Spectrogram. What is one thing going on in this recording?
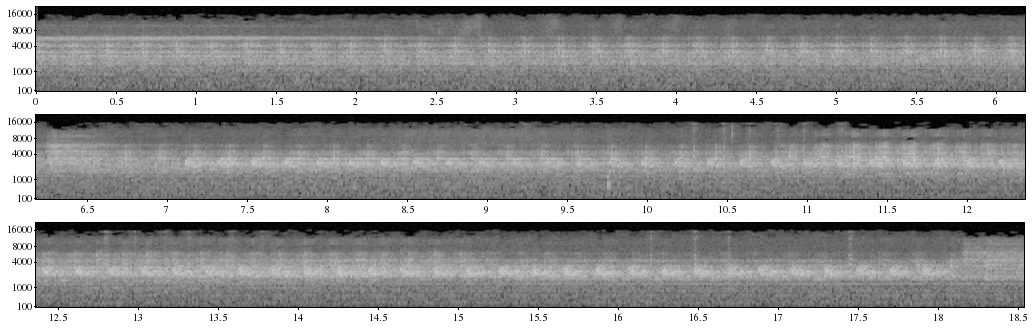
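An N-scale model diesel locomotive hums as it moves along the track.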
